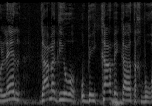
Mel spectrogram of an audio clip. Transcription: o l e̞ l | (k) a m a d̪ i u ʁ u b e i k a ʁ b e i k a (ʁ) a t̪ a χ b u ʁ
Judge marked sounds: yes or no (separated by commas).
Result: no, yes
